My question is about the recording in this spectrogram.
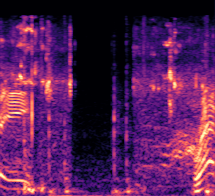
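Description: A basketball bouncing on a hardwood court in the game broadcast's sound, quiet beneath a man's voice that trails off at the start and comes back near the end.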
